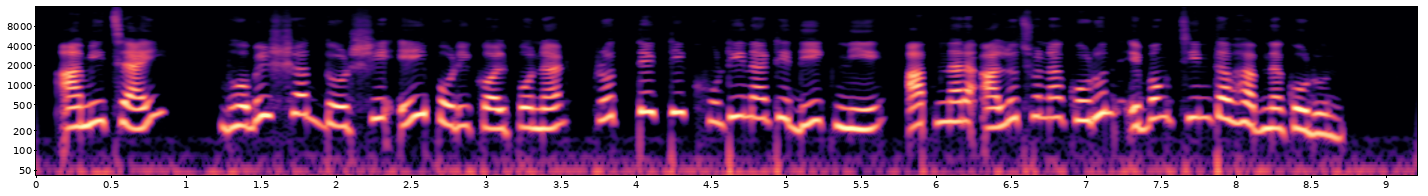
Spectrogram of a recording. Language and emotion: Bengali, neutral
